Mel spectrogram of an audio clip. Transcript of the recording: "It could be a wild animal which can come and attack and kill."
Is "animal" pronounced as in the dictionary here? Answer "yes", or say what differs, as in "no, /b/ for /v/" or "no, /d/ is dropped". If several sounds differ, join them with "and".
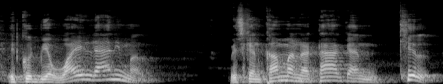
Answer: yes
